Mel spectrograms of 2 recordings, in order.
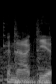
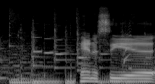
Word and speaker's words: panacea: One of them that I pronounced funny was always I want to say Panacea. I think I pronounced it Panakia as a kid.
